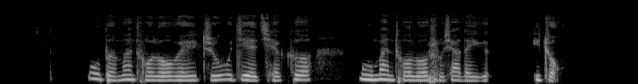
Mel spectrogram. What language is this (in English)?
Chinese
